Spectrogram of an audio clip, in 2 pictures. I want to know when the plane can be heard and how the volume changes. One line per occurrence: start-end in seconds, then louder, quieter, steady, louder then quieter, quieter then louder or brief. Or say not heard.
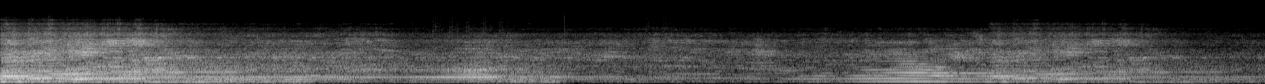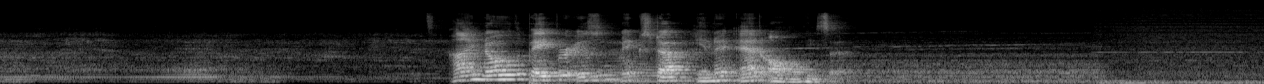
0.0-25.2 quieter.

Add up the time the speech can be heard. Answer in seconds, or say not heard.
4 s.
